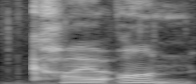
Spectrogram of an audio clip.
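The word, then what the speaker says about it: Charon: Even if you've never quite been sure how to pronounce his name, it's Kyon for the record, though he doesn't seem the type to correct you.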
